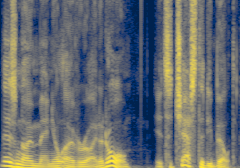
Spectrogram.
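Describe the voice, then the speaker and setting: Dude podcast host, cracking crude jokes, dry mic. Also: male voice, fairly low pitch, huge pitch swings, brisk, dry recording. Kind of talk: casual chat, telling news stories. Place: small studio room around a table. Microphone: desk mic on stand, headphones.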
